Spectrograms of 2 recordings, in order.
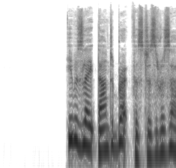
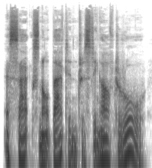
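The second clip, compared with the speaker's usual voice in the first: ordinary delivery, nothing marked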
